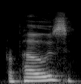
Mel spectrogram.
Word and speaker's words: PR0P0SE: So this band took a lot of searching because I saw it on a Rate Your Music list, and it's called Propose, except it's spelled P-R-0-P-0-S-E. – Okay. – It's spelled with zeros.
